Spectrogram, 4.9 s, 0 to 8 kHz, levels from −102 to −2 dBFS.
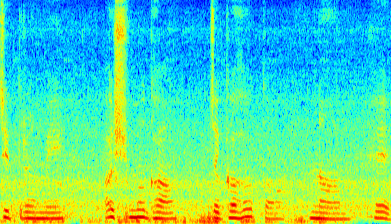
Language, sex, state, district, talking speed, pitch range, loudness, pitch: Hindi, female, Madhya Pradesh, Dhar, 85 wpm, 210-250 Hz, -16 LUFS, 220 Hz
